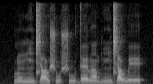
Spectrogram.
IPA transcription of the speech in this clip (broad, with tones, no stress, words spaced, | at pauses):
lũ˦˨ŋĩ˦˨d͡ʑa˦ʊ̯ ʃu˦˨ ʃu˨dɛ˨lã˦˨ bĩ˦d͡ʑa˦˨ʊ̯ we˨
